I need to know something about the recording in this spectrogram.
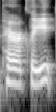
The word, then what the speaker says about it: paraclete: And the pronunciation, you said paraclete. I think that's right, because the root word is parakletos.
